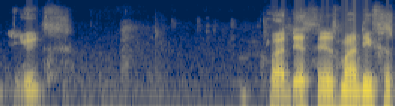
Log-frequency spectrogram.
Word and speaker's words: Utes: That's how you pronounce that damn team name. Utes. Utes.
